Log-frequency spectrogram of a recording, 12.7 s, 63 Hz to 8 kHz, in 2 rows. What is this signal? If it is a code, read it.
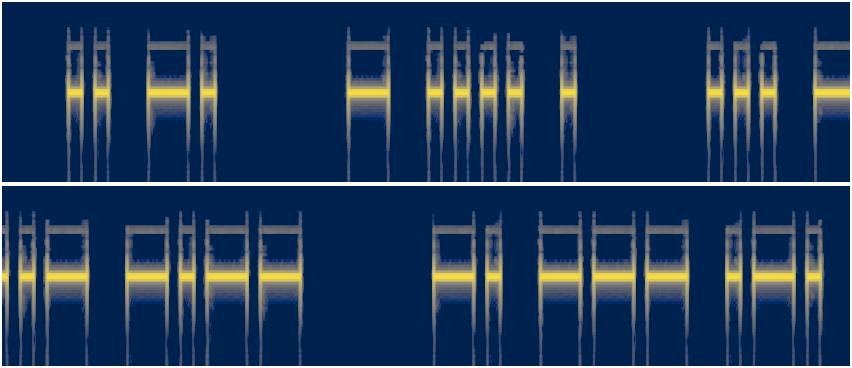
Morse code, heard as a keyed tone, about 12 wpm, 700 Hz. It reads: IN THE SKY NOR
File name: Book One / 03-Chapter 3 - 12 WPM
